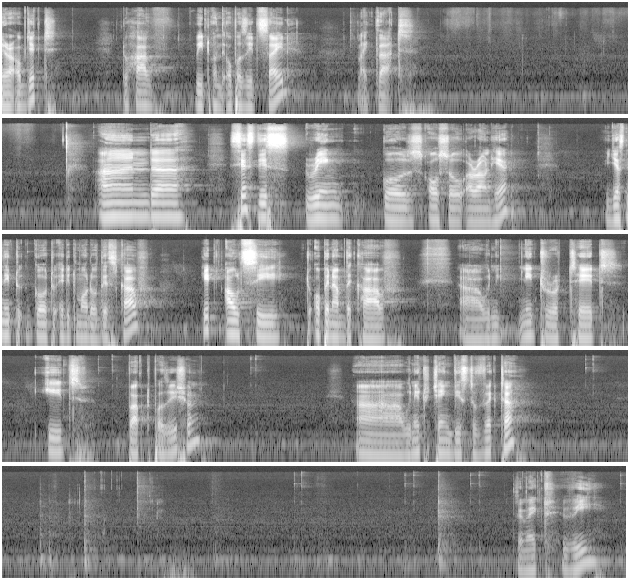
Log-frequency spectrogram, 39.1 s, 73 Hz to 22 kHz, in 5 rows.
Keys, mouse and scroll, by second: 0.9 `, 1.8 alt+a, 2.8 KP_0, 3.5 scroll up 1, 9.2 click, 14.5 KP_7, 15.3-16.1 scroll up 1, 24.7 r, 26.6-28.6 drag, 37.1 click.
